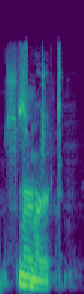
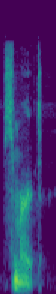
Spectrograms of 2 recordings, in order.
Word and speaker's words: Smert: Smert. – It looks like it should be Smart, but there's no A. It's just Smert.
